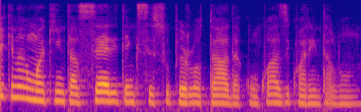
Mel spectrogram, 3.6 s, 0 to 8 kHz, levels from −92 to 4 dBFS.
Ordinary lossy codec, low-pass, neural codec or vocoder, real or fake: none; 7.2 kHz; none; real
